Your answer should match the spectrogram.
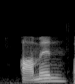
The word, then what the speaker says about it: Aumann: is it pronounced uh, Augman's agreement Amen, theorem? I think. – Say it. Amen? Amen. Okay,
